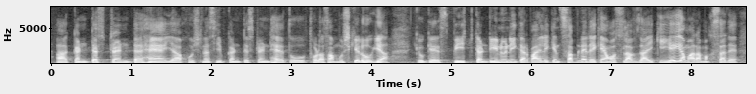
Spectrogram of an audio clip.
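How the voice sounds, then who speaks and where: A man's voice: a little high, steady tone, few pauses. A man hosting a televised student debate, courteously inviting the judges and adding short affirmations. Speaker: host of a student debate show. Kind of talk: TV program hosting. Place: TV studio.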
